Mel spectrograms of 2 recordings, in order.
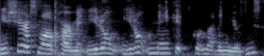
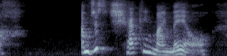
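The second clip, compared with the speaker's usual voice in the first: put-on unbothered, matter-of-fact, offhand tone; 3 semitones lower, 4 dB quieter than usual. Retelling a partner's answer from the bathroom: imitating an obvious, matter-of-fact reply. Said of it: "He just said it like I was supposed to know that".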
